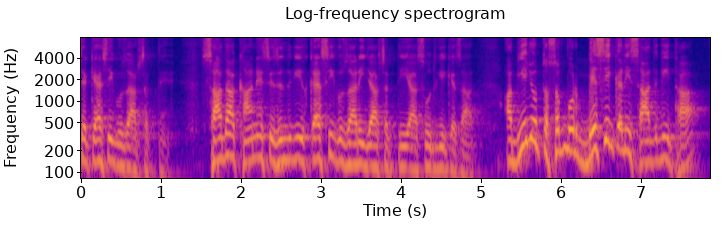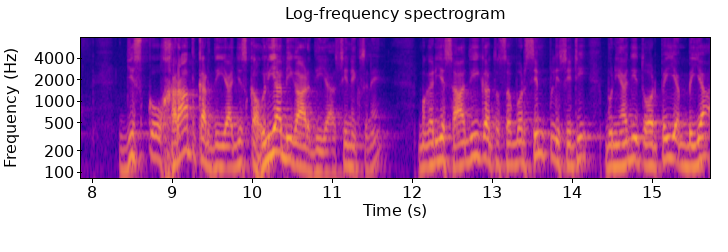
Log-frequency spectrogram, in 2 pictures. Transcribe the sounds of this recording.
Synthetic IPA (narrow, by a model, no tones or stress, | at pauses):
sekɛːsiɡʊzaːɾsɐk̚t̪eɦɛ̃ː | saːd̪akʰaːnesezɪ̃nd̪əɡikɛːsiɡʊzaːɾid͡ʒaːsɐk̚t̪iɦɛsuːd̪ɡikesa̰ːt̪ʰ | ɐbjed͡ʒoːt̪ɐsəʋːʊɾbeːsɪkəlisaːd̪ɡit̪ʰa | d͡ʒɪskoxɐɾaːbkɐɾd̪ijad͡ʒɪskaɦʊlɪjabʱiɡaːɾd̪ijasɪnɪksne | mɐɡəɾjesaːd̪ɡikat̪ɐsəʋːʊɾsɪ̃mplɪsɪʈibʊnijaːd̪it̪ɔːɾpɐɾjeɐ̃mbija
